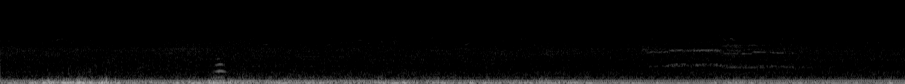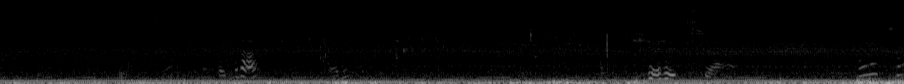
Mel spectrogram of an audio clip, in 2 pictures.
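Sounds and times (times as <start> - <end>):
low rumble of wind: 0.0 - 18.0
rooster crowing: 6.3 - 8.4.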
